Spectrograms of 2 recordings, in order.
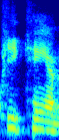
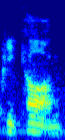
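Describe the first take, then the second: First: The word is said the Southern US way. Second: The word is said a non-Southern US way. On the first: This is how people in the South say it. "they call it pecan" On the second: This is how the speaker would otherwise say it. "instead of pecan"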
